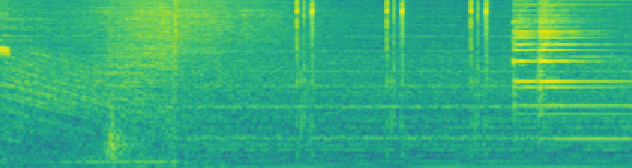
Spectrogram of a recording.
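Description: Logo-animation sound effects: a falling whoosh, a short hit, then a few sharp clicks and a brighter ringing hit near the end.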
